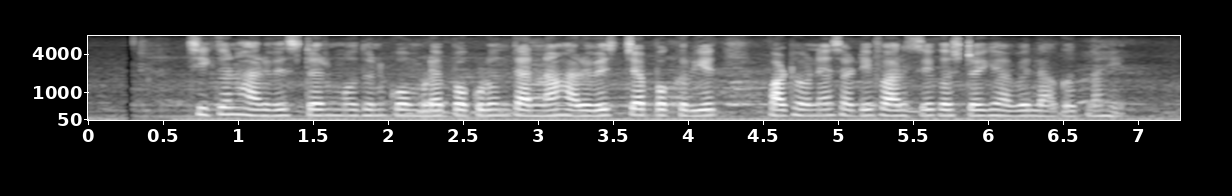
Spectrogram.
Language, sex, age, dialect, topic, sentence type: Marathi, female, 41-45, Standard Marathi, agriculture, statement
